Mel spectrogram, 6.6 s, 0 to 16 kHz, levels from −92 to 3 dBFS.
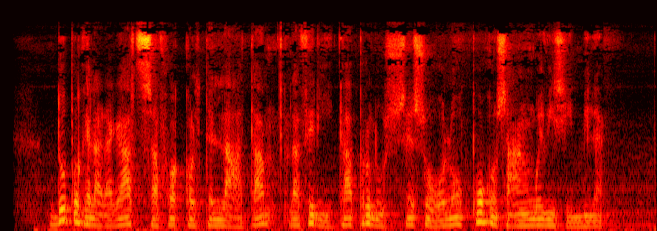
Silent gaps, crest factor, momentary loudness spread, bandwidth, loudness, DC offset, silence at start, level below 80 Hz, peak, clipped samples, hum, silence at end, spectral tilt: none; 24 dB; 18 LU; 11.5 kHz; -30 LUFS; under 0.1%; 0.35 s; -54 dBFS; -8 dBFS; under 0.1%; none; 0.05 s; -3 dB/octave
